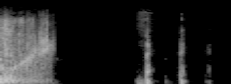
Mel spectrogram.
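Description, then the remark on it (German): A voice imitates an electronic access-denied buzzer, the sound telling that one cannot get in after holding up a barcode, with a half-second harsh, buzzy tone, followed after a pause by three short, quieter vocal blips. “du hörst ein Geräusch, welches dir äh, ein elektronisch klingendes Geräusch, welches dir sagt, dass du dort nicht rein kannst.”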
